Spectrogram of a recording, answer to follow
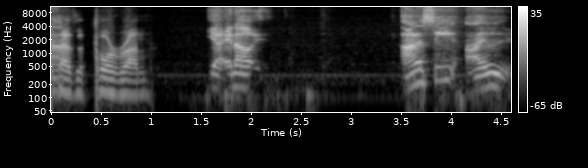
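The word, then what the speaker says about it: Torunn: like you know her first name is actually pronounced Thor run so like torun has a Tor run yeah you know honestly I she's proven to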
